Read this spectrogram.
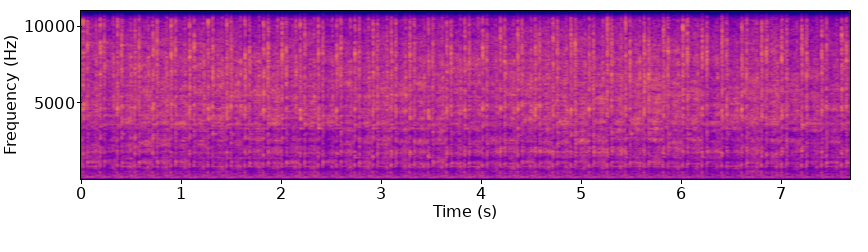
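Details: Rough, uneven loping idle on the freshly rebuilt U23 engine ("Old Rusty") at its first start after 25 years, beating about twice a second and close to stalling; the carburetor is not yet giving enough fuel at idle and needs adjusting.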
